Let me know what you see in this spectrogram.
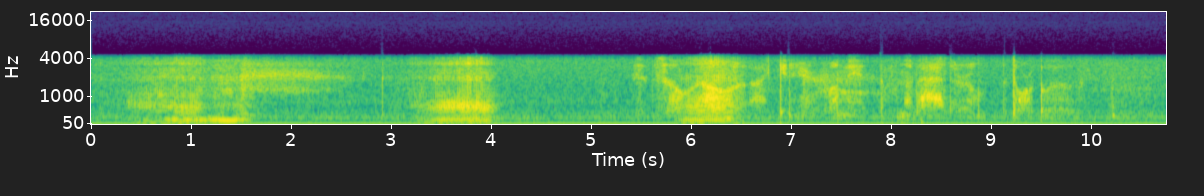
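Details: Loud, rough, rattling snoring from a person asleep in a shared hotel room, so loud a roommate moved to sleep in the bathtub; snores repeat every few seconds with shuffling noise between; ordinary heavy snoring.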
